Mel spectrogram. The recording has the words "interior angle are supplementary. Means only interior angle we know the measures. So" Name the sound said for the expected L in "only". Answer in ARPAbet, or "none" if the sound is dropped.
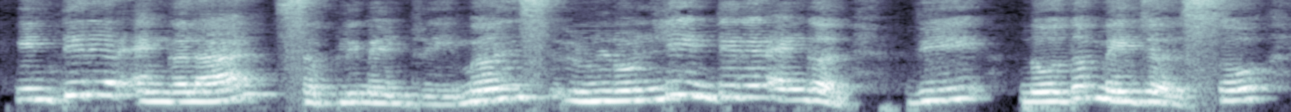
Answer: L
